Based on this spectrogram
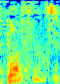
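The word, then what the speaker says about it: Bough: I should tell you my name is spelled B-O-U-G-H, not you've misspelled my name. You go, no, it's Boff.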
